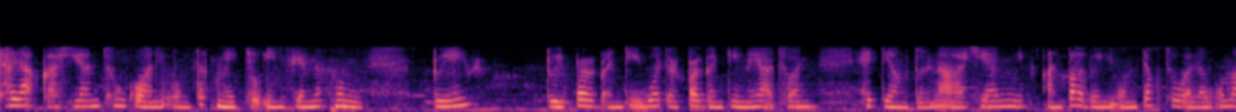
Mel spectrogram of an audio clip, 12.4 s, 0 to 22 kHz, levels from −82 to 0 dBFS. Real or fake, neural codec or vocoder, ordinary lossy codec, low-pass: fake; codec, 16 kHz, 2 kbps, X-Codec, HuBERT features, trained on general audio; AAC, 16 kbps; 7.2 kHz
